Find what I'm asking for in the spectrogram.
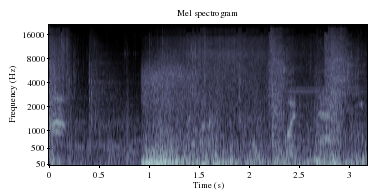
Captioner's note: cries out; flames whoosh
